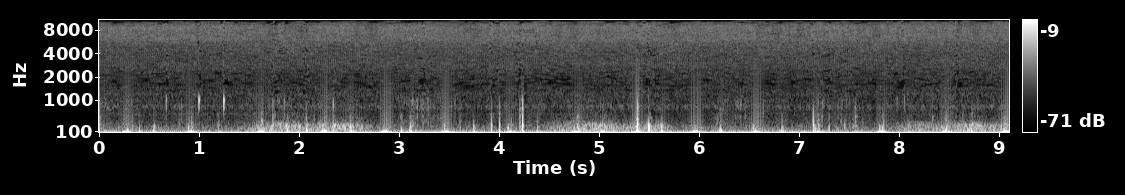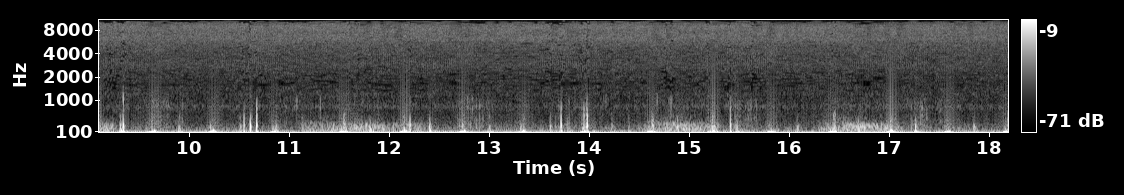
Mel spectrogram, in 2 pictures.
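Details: A person's own heart and breath sounds through a stethoscope: steady heart thumps with soft breath sounds rising and falling every few seconds.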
